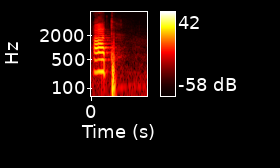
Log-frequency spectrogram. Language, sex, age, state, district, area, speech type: Assamese, female, 30-45, Assam, Sivasagar, rural, read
